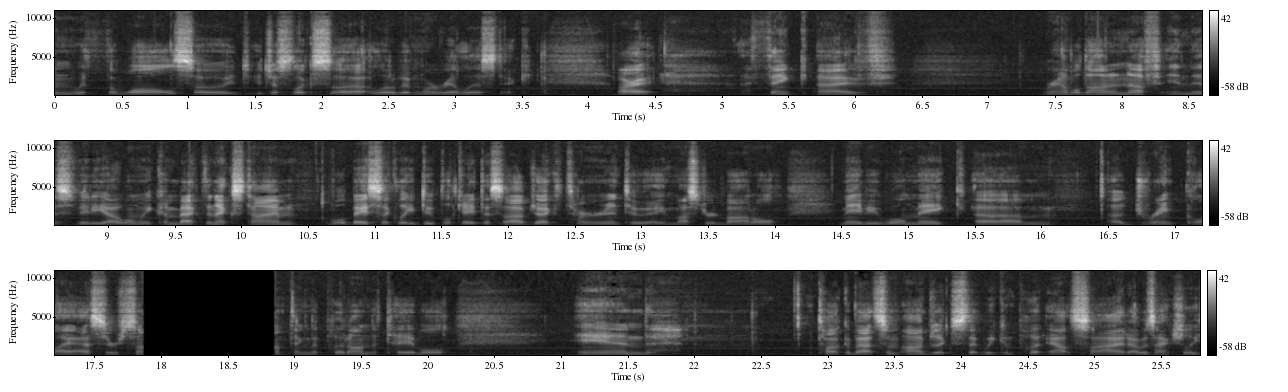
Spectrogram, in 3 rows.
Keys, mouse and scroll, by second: 2.8-4.6 middle drag, 5.6 middle click, 6.5-9.9 middle drag, 23.2-25.7 middle drag.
